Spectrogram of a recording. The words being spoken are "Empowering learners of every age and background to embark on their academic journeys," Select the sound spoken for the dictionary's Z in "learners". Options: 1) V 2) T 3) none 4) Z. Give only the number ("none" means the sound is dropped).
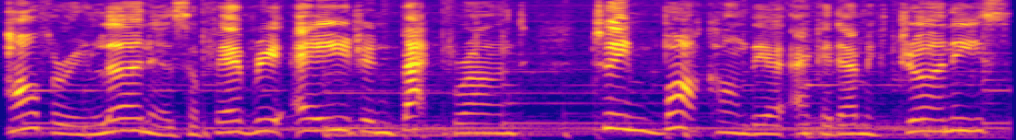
4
